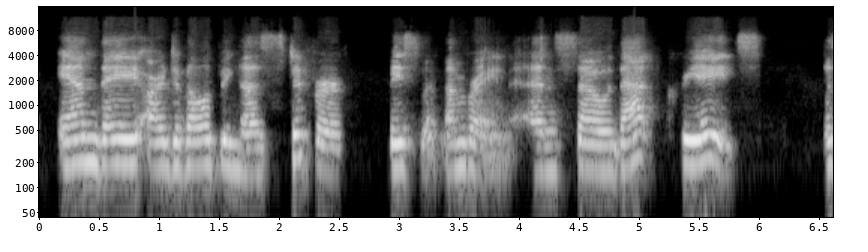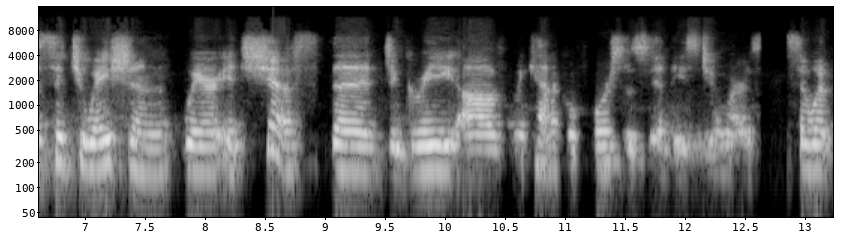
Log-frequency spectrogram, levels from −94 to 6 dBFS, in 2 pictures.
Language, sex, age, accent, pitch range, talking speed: English, female, 50-69, American, 155-195 Hz, 120 wpm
